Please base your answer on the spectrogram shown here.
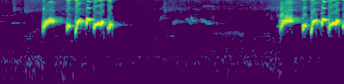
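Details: Red-whiskered bulbul singing in the morning for training other birds: two crisp phrases of chirped, slurred notes about three seconds apart, with a soft brief whistle in the quiet gap.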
